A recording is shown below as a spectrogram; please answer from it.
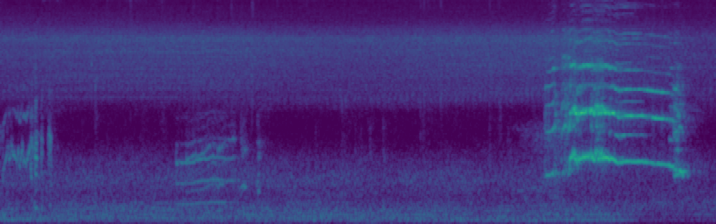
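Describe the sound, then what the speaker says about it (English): A few soft hen clucks come first, then a rooster crows loudly and close by. A faint steady hum runs underneath. "I hear you, little rooster."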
